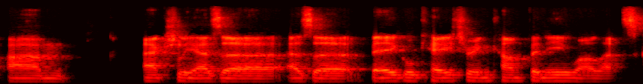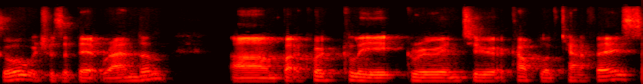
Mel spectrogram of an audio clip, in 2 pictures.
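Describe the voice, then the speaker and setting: A young man in his twenties with a mixed international English accent, telling his story as a webinar guest and often pausing on ums and restarts. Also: fairly low pitch, fairly bright tone. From Hong Kong. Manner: hesitant, many ums and restarts. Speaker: guest speaker, startup founder. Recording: roomy echo.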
